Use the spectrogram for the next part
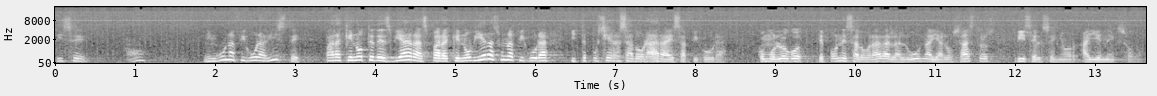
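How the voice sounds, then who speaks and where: A man preaching a sermon, mixing scripture with lively personal stories and laughing as he tells them. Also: fairly high pitch, a little fast. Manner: animated, breaks into laughter while telling stories. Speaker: pastor. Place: church sanctuary. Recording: church hall reverb with faint hiss.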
